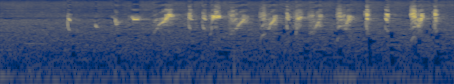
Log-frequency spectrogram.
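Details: Singing long-tailed shrike of the daput kind, song used to get other shrikes singing hard and excited: a rapid, jumbled chatter of thin high chirps and buzzy twitters, almost three notes per second, after a brief silent start.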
